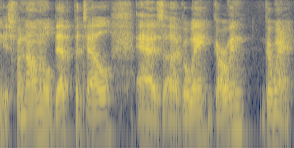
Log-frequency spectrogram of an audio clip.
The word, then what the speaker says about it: Gawain: Dev Patel as Gawain. I've always said it Gawain, but I think it's actually Garwin, because that's how they pronounced it in the movie.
